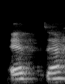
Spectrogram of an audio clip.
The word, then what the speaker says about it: افتح: तरह यहाँ पे है, और उसकी प्रोनाउंसिएशन ई होगी, इफ्तह अल-बाब.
